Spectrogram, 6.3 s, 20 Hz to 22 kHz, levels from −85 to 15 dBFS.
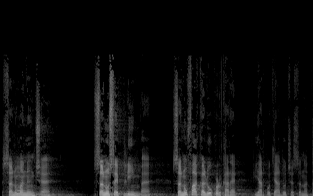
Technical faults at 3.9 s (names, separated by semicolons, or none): none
